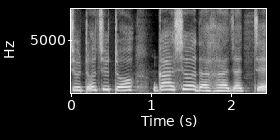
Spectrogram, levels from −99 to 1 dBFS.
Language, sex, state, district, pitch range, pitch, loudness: Bengali, female, Assam, Hailakandi, 255-335 Hz, 295 Hz, -13 LUFS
